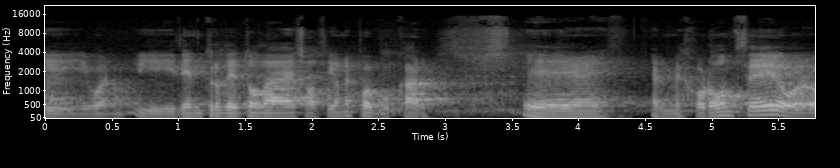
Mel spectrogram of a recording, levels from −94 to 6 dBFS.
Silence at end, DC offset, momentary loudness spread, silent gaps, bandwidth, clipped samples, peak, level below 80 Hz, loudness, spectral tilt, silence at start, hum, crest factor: 0 s; under 0.1%; 13 LU; none; 15.5 kHz; under 0.1%; -14 dBFS; -74 dBFS; -33 LUFS; -4.5 dB/octave; 0 s; none; 18 dB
